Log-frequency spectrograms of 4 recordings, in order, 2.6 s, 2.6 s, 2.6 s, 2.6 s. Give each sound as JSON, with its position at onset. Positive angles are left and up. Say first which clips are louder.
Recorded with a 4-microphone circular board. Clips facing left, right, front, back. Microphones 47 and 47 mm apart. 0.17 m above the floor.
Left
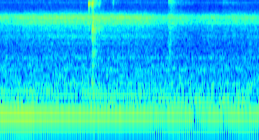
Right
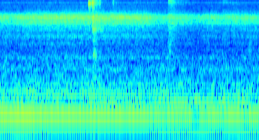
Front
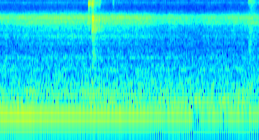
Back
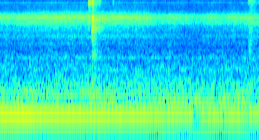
{"t": 0.9, "sound": "a crack", "louder": "left 4 dB, back 1 dB", "azimuth_deg": 110, "distance_m": 1.3}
